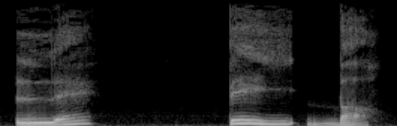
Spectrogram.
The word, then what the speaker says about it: Pays-Bas: Les Pays-Bas. Final S here, not pronounced. Same thing here. Pays, and then bas.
